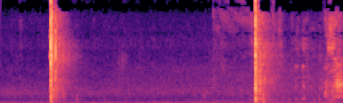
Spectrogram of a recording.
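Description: Two sharp cracks about two and a half seconds apart over faint outdoor background. The second and louder one, with a brief ringing tail, is a bat hitting a baseball.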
